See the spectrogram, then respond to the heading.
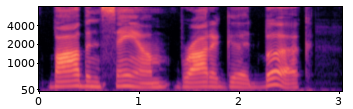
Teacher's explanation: The underlying hum is quite important, and it too has to do with your throat. You want to keep the vibration going from one word to the next, gluing the whole phrase together. · There are no blanks between the words, and there is a continuous hum.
